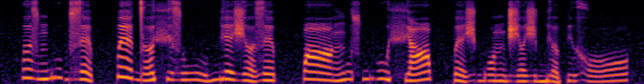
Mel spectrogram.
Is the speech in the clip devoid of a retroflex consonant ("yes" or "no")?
yes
